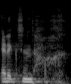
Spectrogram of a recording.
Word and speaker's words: Erik ten Hag: Erik Ten Hag.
